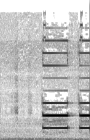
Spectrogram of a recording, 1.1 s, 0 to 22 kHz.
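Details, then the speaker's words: Kärcher WD 1 vacuum cleaner that won't switch on, multimeter continuity test: two short high beeps across the lead show continuity; motor winding wire snapped at the terminal, breaking contact. "entonces prácticamente lo que tenemos aquí es que está reventado el cable está reventado el cable y por eso es que no está haciendo contacto"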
